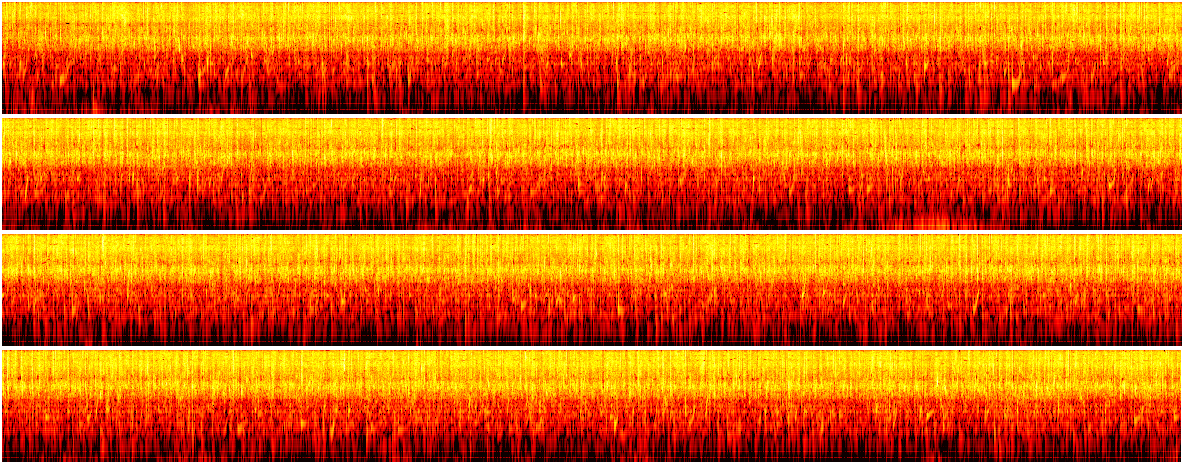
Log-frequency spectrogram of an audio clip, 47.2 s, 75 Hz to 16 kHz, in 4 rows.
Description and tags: mountain fountain
a fountain at 1700 mt above the sea level, in Majella national Park, Abruzzo, Italy. Where goats and sheeps can have a rest and drink very fresh water.
field-recording, fountain, mountain, trough, water, watering-place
